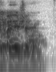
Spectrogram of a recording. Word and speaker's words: Mojang: It's Mojang. We actually released a video like a month ago when we did the rebranding. We actually had like a video which pronounced Mojang. It is officially Mojang.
